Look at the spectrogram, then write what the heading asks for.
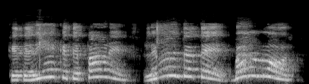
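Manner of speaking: a parent losing patience, pitch climbing; exasperated scolding parent. Acted. Parent scolding the child on the floor, climbing exasperated nagging.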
